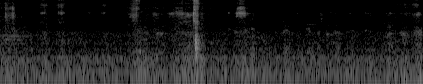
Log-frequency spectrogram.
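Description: Faint scratching of a pencil drawn lightly over paper, tracing an outline, with one soft tick about halfway through.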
